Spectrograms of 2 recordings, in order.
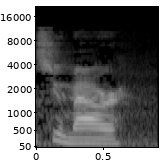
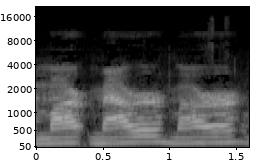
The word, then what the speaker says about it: Maurer: Let's do Maurer. – Just like Brandon Morrow, but Brandon Maurer. – Yeah, Maurer.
